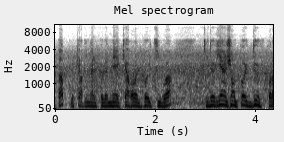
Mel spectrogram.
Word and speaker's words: Wojtyła: Wojtyła, c'est la prononciation juste. – Nous, on disait plutôt Wojtyła. – Mais la vraie prononciation, c'est Karol Wojtyła.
